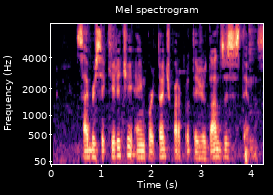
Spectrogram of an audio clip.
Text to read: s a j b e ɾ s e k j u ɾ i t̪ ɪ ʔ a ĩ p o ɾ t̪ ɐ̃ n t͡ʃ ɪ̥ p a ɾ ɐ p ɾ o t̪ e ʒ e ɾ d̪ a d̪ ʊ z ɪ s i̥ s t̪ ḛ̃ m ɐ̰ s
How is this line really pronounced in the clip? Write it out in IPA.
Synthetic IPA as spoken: s a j b e ɾ s e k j u ɾ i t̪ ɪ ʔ ɛ ĩ p o ɾ t̪ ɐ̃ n t͡ʃ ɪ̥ p a ɾ ɐ p ɾ o t̪ e ʒ e ɾ d̪ a d̪ ʊ z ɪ s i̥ s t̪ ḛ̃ m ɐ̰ s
